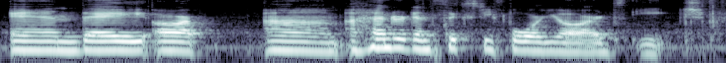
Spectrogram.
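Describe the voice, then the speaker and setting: A middle-aged woman, a crochet vlogger, casually rambles through a show-and-tell to camera, hesitating and often trailing off or correcting herself. She speaks slowly in a low, level, fairly bright voice. Faint background noise and occasional chair creaks are audible.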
